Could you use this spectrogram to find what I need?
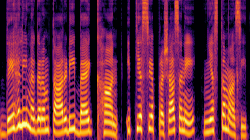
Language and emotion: Sanskrit, neutral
